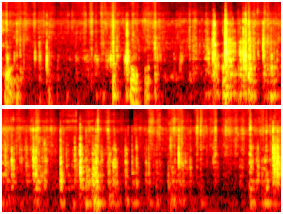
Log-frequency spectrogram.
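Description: A sponge rubbed and wiped around the inside of a wet plastic tray, making a series of short, irregular rubbing strokes.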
